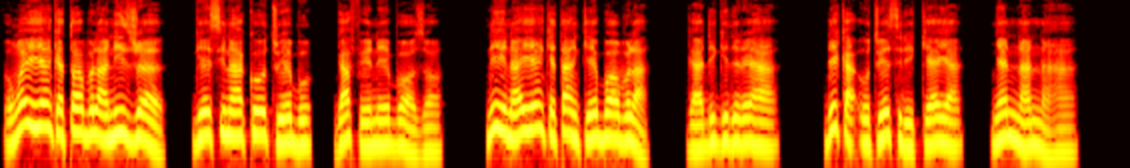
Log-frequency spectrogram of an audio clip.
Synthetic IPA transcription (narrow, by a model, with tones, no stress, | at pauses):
o˨ŋʷe˦i˦ɦe˦ŋ̩˦ke˨tɔ˦bʊ˦la˨ni˦zre˨l | ɡe˦si˦na˦ko˦tu˨e˦bu˦ | ɡa˦fɪ˨˦nɪ˦bʊ˦ɔ˨zɔ˦ | ni˦ɦi˨na˨i˦ɦe˦ŋ̩˦ke˨ta˦ŋ̩˨ke˨˦e˦bʊ˦ɔ˦bʊ˦la̰˨ | ɡa˨dɪ˦ɡi˦dɪ˦ɾe˦ɦa˦ | dɪ˦ka˨ʔo˨tu˨e˦si˨ɾi˨ke˨˦ja˦ | ɲe˦n̩˦na˨n̩˦na̰˨ɦa˦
